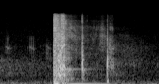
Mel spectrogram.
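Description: A single loud, sharp rifle report from a 6.5 Grendel firing Hornady SST ammunition at a running hog during a thermal night hunt, followed by a couple of fainter echoing cracks as it fades.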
